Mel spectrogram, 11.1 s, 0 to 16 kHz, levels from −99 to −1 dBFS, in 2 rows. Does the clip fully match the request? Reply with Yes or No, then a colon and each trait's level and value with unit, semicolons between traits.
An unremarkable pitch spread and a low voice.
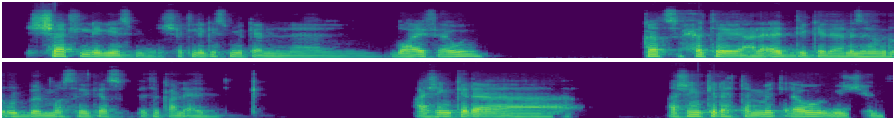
No: narrow, 2.2 semitones; low, 115 Hz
